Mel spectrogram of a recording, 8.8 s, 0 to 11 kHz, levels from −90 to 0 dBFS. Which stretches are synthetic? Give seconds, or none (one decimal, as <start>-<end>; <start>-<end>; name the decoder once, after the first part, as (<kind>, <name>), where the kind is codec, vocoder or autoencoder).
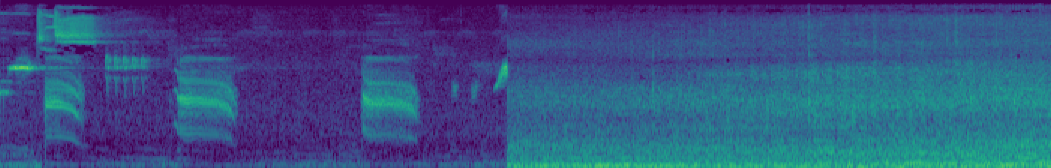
0.0-0.5 (vocoder, Vocos); 1.8-3.6; 6.9-8.0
